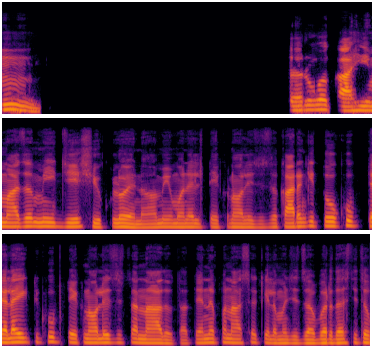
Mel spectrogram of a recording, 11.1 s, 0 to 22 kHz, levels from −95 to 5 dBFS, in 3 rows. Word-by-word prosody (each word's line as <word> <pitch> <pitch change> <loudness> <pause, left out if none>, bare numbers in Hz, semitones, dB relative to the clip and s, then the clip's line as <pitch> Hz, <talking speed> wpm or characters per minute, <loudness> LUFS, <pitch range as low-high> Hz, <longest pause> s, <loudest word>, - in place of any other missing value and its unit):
हं. 160 -11 +2 2.5
सर्व 165 +3 +2
काही 145 0 +5
माझं, 140 +1 +2
मी 145 0 +2
जे 135 0 +2
शिकलोय 130 -2 0
ना. 115 +1 -3
मी 130 +1 -1
म्हणेल 125 0 -1
टेक्नॉलॉजीचं. 125 -1 -4
कारण 135 +2 +3
की 160 - -2
तो 155 -1 +3
खूप 165 -3 -1
त्यालाही 150 +1 +5
खूप 165 0 -4
टेक्नॉलॉजीचा 135 0 -1
नाद 125 -2 +2
होता. 115 0 -6
त्याने 130 +2 -1
पण 145 - -1
असं 130 +2 -4
केलं 130 -3 -3
म्हणजे 120 0 -2
जबरदस्तीच 130 +2 0
तो 140 - +1
135 Hz, 145 wpm, -25 LUFS, 125-145 Hz, 2.5 s, काही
